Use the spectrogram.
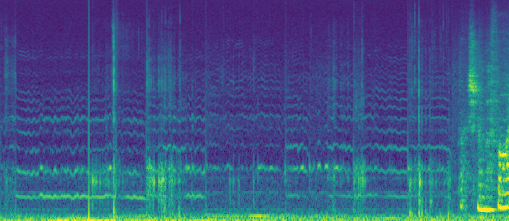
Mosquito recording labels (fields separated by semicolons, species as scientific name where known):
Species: Culex quinquefasciatus; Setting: cup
